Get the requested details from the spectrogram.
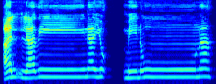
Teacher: حمزہ ساکن اس کو ہمیشہ جھٹکا دے کے پڑھتے ہیں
